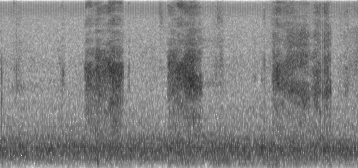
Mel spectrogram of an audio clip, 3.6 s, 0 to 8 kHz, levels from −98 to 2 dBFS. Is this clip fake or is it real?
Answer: real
